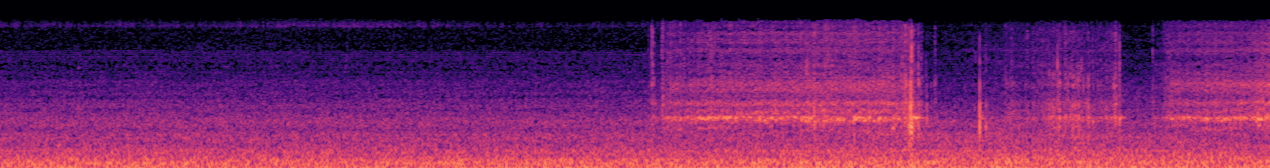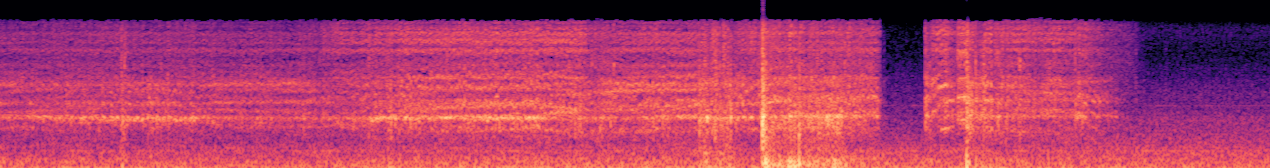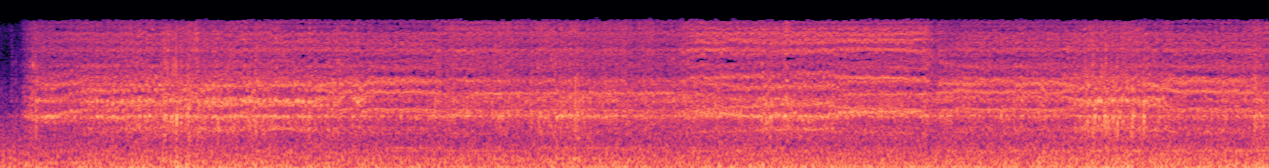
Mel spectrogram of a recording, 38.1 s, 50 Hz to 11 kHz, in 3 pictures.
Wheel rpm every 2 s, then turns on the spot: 0, 0, 0, 40, 40, 20, 80, 100, 140, 160, 140, 130, 20, 150, 160, 160, 160, 160, 160.
none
